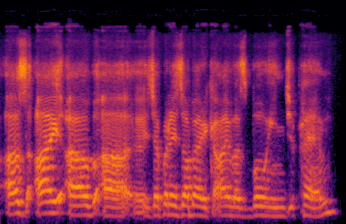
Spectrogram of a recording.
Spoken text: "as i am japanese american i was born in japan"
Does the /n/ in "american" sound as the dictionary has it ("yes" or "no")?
no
